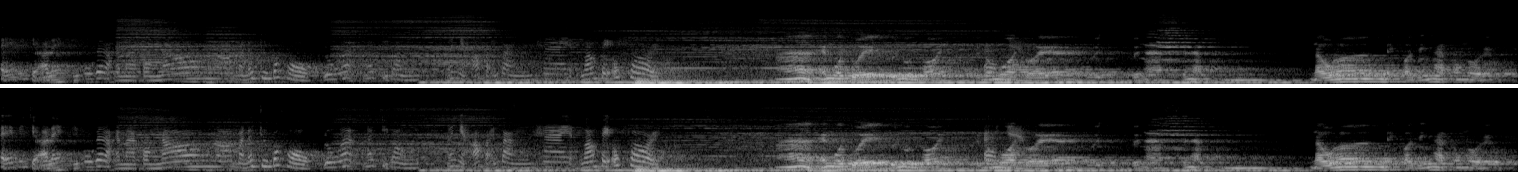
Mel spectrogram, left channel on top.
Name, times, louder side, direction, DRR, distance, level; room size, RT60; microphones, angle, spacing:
voice 1, 0.0-6.7 9.8-10.3, right 3 dB, 45° right, 9 dB, 0.7 m, -37 dB
sound 1, 1.1-2.7 3.3-5.0 5.4-10.9 11.4-11.8, left 2 dB, 50° left, 7.3 m, -46 dB
sound 2, 4.2-13.0, equal, 30° right, 4.8 m, -32 dB
voice 2, 7.7-12.7 13.1-15.0, right 1 dB, 5° right, 1 dB, 2.3 m, -29 dB
26.5 x 21.0 x 8.4 m, 2.6 s
head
